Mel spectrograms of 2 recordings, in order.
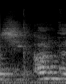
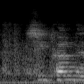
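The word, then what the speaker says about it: secant: 자, 코사인의 역수를 우리는 뭐라고 할 거냐면은 얘는 S, EC라고 쓰시고요. 시컨트 세타라고 읽어요. 시컨트 세타. 시컨트 세타.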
